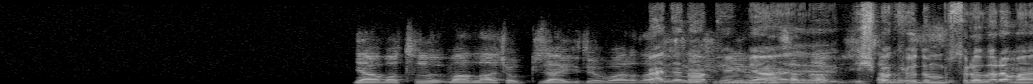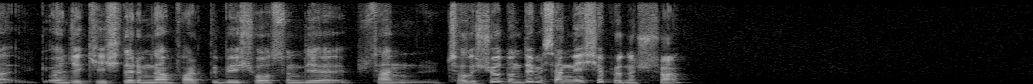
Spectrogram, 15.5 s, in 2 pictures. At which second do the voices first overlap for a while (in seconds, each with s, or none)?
4.9 s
